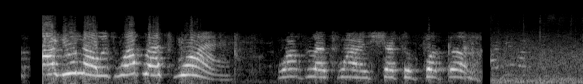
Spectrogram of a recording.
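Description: A young child sings loudly in a high, wavering voice close by.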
